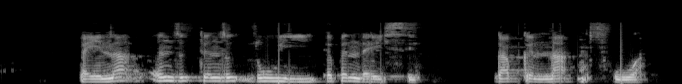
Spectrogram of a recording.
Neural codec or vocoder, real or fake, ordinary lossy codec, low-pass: none; real; MP3, 32 kbps; 7.2 kHz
